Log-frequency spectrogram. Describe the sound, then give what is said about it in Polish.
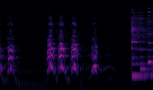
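A dog named Piast barks in a quick series of about five sharp barks, with a drawn-out whine between them, before a bright tonal jingle cuts in abruptly at the end. “Nie dano szansy temu psu.”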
